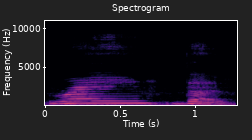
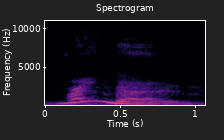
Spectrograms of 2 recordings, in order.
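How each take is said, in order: First: "rainbow" slowly split, RAIN... BOW; teacher's slow two-beat "rainbow" before blending it; stretched into syllables. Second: "rainbow" joined smoothly with no gap; both syllables of "rainbow" run together; blended whole word. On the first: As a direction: draw out each half of "rainbow". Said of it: "I'm gonna slowly bring it together". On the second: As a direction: bring "rainbow" back together as one word. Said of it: "I say my whole word again". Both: Shown as a demonstration.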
